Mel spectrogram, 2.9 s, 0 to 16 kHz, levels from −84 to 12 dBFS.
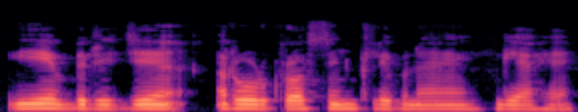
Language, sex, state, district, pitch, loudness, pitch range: Hindi, male, Himachal Pradesh, Shimla, 135 Hz, -16 LUFS, 130-140 Hz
